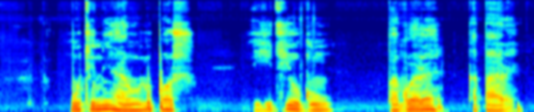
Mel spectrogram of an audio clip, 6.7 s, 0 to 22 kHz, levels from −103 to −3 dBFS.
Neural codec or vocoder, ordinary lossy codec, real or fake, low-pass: none; none; real; none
